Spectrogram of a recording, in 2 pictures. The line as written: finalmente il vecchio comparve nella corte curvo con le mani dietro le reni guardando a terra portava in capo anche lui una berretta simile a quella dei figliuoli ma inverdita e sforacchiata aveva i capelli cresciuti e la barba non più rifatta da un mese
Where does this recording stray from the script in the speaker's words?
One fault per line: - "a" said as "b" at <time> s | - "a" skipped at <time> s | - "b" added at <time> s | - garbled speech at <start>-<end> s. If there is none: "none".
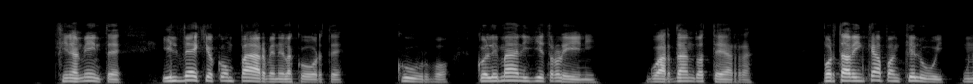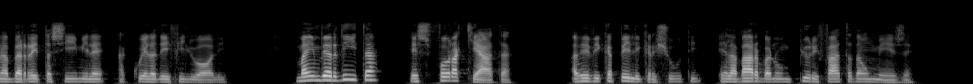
- "le" skipped at 5.6 s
